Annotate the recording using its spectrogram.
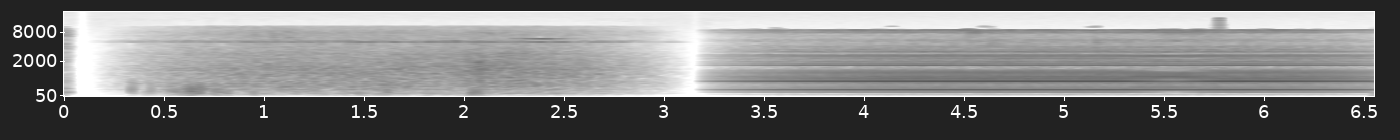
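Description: High-voltage electrical cabinet humming: a steady electrical drone with several even, unchanging overtones that fades in a little after three seconds. Before it there is a faint, even rushing background noise.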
